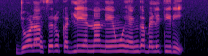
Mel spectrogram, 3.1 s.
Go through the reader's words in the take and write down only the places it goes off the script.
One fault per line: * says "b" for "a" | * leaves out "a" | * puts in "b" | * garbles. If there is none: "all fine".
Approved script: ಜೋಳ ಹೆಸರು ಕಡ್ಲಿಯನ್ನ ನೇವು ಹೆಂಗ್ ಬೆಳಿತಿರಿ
all fine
